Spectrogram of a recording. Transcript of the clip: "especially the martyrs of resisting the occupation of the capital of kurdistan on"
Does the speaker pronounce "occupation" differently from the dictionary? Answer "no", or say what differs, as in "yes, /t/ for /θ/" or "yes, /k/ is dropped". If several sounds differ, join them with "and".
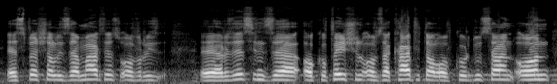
no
